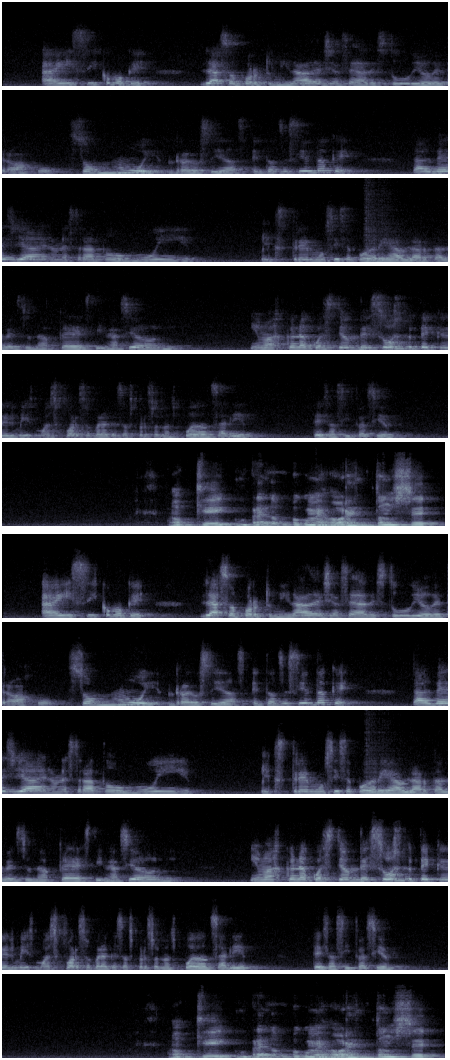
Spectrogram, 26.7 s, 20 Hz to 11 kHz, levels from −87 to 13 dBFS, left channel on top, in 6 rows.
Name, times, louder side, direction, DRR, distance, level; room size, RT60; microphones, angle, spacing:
voice 1, 0.4-1.4 2.0-7.9 8.6-10.8 11.5-15.1 15.9-20.3 21.0-21.7, right 3 dB, 65° right, 11 dB, 0.6 m, -32 dB
Explosion, 12.5-15.1 15.5-15.6, equal, 70° left, 3.8 m, -54 dB
voice 2, 24.0-26.5, left 1 dB, 35° left, 8 dB, 0.7 m, -26 dB
8.5 x 6.4 x 5.0 m, 0.79 s
head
